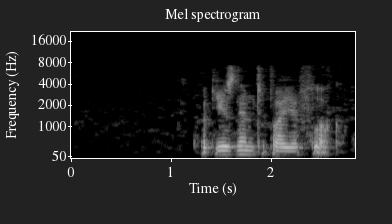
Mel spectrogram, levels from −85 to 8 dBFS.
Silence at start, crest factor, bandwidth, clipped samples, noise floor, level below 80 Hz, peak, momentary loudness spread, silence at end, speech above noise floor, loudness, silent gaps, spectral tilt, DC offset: 1.3 s; 20 dB; 7.6 kHz; under 0.1%; -73 dBFS; -72 dBFS; -8 dBFS; 5 LU; 0.15 s; 48 dB; -26 LUFS; none; -3.5 dB/octave; under 0.1%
